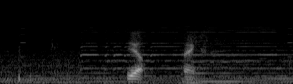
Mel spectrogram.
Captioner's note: horn blowing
